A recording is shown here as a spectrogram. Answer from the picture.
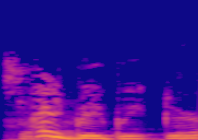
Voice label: "Hi Baby Girl", Girl Voice Notification; ringtone

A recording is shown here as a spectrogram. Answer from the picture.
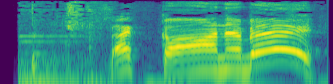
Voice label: Kon Hai Be Sound Funny Notification; ringtone

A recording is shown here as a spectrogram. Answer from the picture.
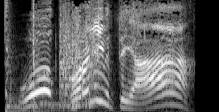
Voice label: "Oh Korali Vithaya", Notification; Vadivelu

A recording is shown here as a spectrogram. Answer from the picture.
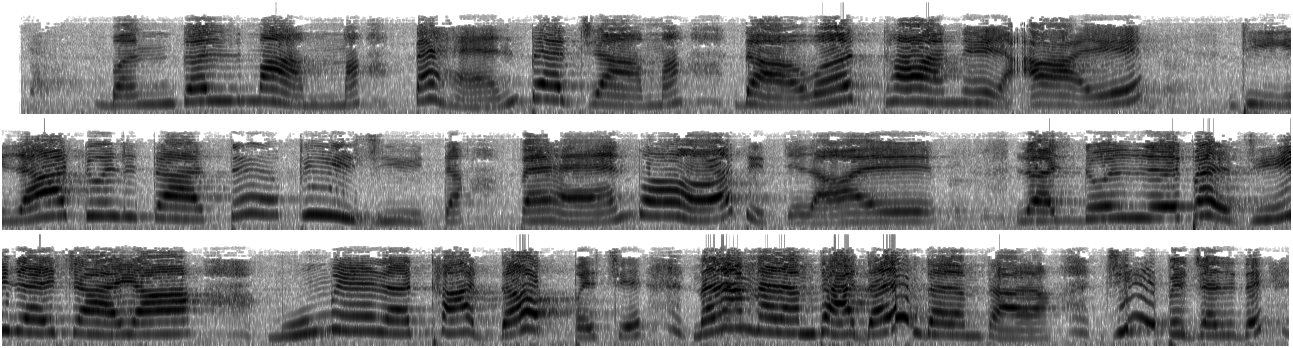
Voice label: Baby Voice Hindi Poetry; ringtone

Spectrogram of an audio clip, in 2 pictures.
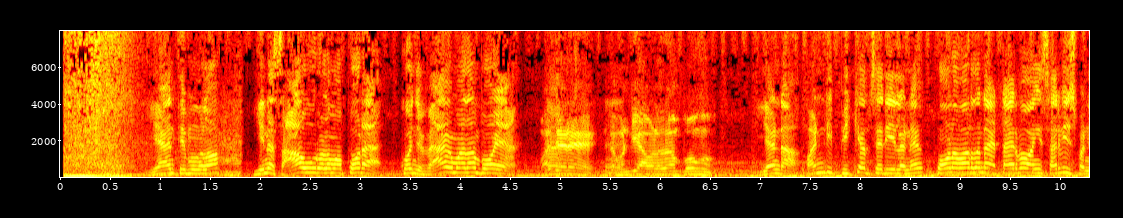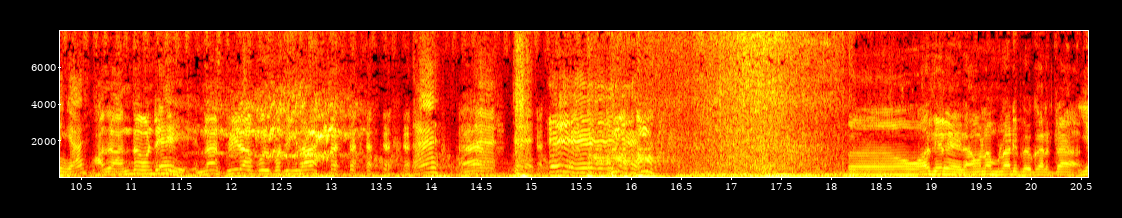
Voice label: Dialogue Tamil South Indian; Kalakalappu

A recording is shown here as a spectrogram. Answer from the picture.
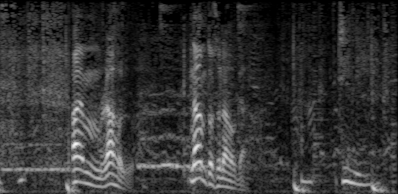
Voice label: Hindi Movie Dialogue Notification; Rahul Naam toh suna hoga; Shahrukh khan

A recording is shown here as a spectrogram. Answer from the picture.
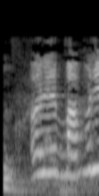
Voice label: Are Baap Re Baby Voice Notification

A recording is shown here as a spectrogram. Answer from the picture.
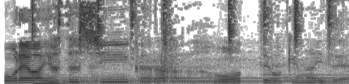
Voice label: Voice Sound Notification; Demon Slayer

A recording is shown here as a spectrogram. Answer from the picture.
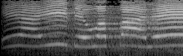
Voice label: Ae Aai Dev Bappa Aale Baby Voice Notification; ringtone

